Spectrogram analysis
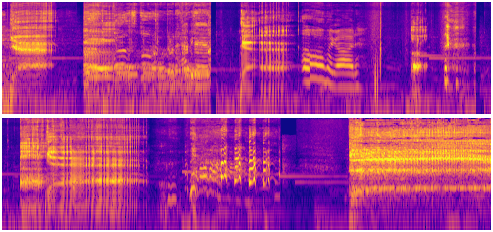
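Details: Girls burping in TikTok clips: a series of loud, drawn-out burps from several people, with music and short bits of speech in between.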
